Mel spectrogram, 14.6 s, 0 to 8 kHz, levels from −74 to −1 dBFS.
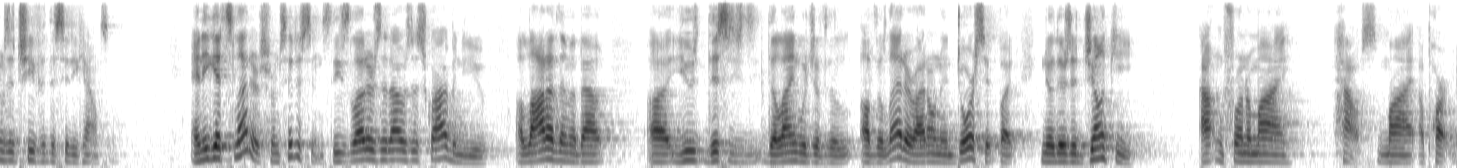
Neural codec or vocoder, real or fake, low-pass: none; real; 7.2 kHz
